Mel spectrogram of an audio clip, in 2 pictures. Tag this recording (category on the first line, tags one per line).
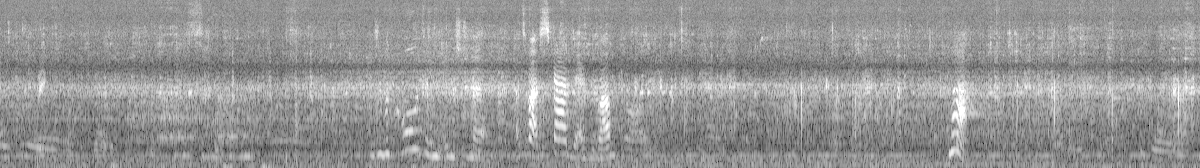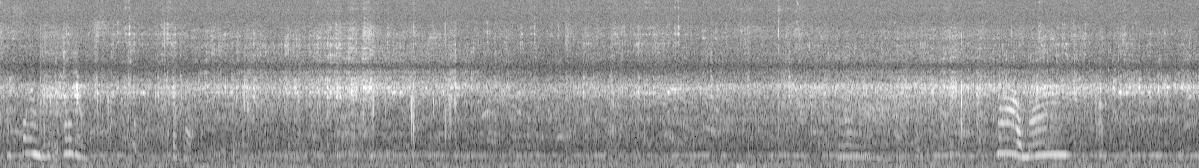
Soundscapes > Nature
sound-installation
artistic-intervention
raspberry-pi
phenological-recording
alice-holt-forest
natural-soundscape
weather-data
Dendrophone
field-recording
nature
data-to-sound
soundscape
modified-soundscape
